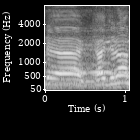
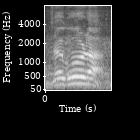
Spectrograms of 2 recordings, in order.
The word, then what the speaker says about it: Kajra: So Chakthani is mispronounced as Chativavo and Kajra mispronounced as Jagoda.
